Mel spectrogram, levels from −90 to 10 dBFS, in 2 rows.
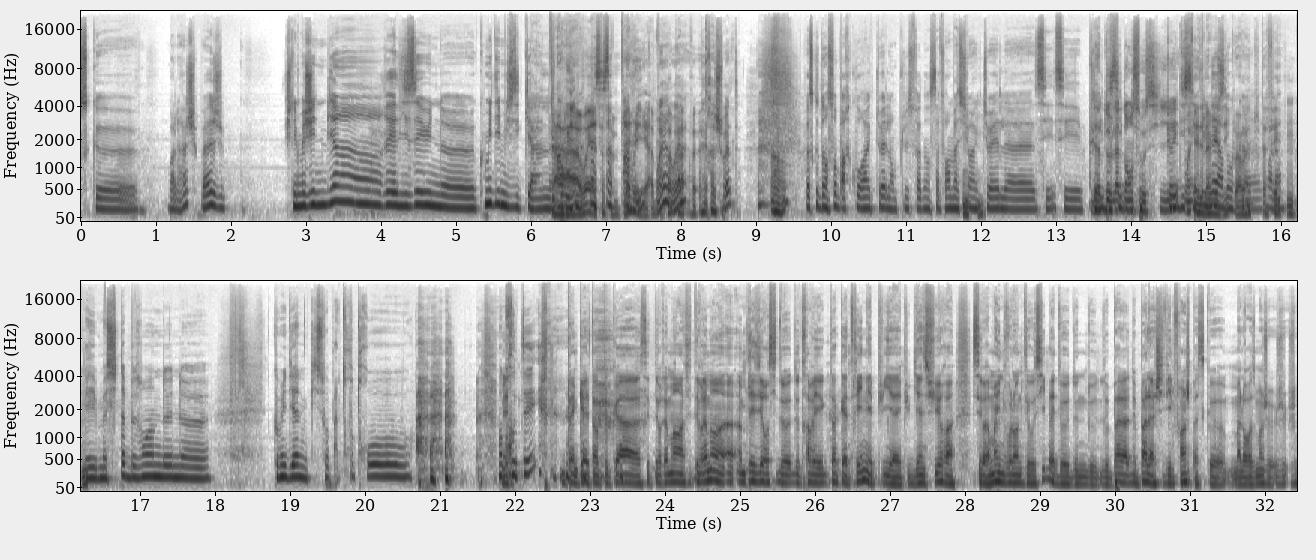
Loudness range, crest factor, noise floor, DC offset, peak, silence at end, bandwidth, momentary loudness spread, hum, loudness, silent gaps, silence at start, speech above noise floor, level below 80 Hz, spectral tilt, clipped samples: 4 LU; 14 dB; -54 dBFS; under 0.1%; -2 dBFS; 0 s; over 20 kHz; 8 LU; none; -16 LUFS; none; 0 s; 38 dB; -44 dBFS; -4.5 dB/octave; under 0.1%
